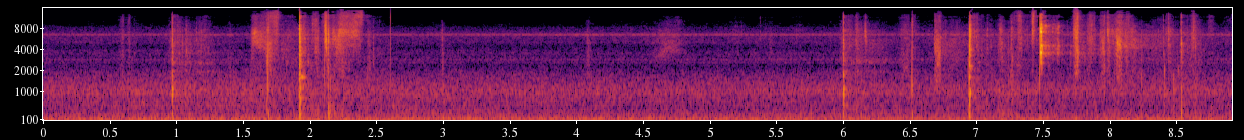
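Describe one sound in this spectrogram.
Tennis balls are struck by rackets with sharp pops outdoors.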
